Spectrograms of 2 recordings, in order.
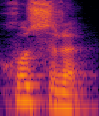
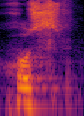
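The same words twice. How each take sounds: First: The final sound is drawn out and extended. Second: The final sound is held back and cut short. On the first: The speaker calls it wrong. "don't make it sound like khusr" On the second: The speaker calls it right. "Make it sound like khusr ... you have to restrain it"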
